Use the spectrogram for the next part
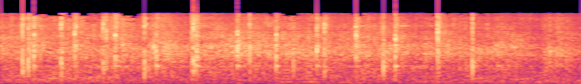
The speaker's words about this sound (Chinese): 你看我们俩一上来，观众就特别捧。 哦， 哎，这掌声就特别热烈，掌声就特别热烈。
